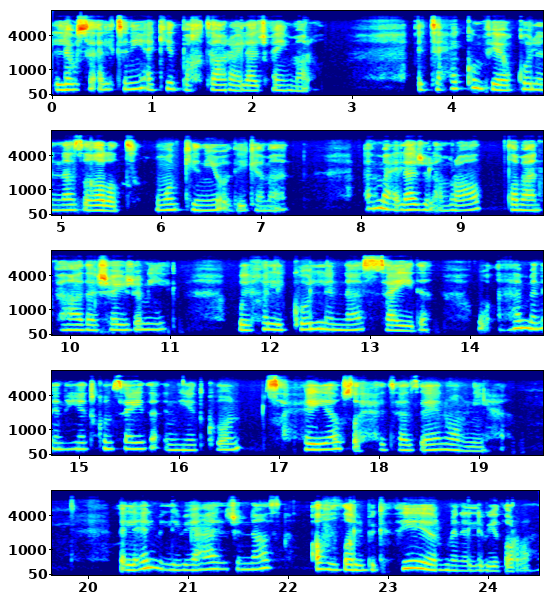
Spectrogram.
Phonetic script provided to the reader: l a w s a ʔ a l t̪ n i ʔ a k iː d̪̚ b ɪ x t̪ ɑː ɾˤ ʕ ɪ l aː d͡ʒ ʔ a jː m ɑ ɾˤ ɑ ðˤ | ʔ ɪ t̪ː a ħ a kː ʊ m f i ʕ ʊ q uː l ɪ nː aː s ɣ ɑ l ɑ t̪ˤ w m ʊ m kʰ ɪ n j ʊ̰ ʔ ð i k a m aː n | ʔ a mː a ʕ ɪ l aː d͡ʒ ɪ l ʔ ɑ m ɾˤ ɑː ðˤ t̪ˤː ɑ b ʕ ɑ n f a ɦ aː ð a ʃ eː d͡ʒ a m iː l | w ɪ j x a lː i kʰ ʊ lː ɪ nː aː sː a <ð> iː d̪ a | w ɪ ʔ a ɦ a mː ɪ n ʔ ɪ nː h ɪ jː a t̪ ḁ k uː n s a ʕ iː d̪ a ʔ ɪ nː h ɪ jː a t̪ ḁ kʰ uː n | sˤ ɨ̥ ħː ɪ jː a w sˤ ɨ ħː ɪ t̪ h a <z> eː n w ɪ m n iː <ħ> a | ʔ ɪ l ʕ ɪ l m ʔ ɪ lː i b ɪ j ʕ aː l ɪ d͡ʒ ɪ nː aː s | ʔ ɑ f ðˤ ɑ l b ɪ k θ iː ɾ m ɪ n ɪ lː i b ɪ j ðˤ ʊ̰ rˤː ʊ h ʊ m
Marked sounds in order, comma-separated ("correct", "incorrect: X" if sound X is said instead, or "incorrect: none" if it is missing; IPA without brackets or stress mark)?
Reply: incorrect: ʕ, correct, correct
